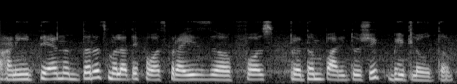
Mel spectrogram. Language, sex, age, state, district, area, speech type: Marathi, female, 18-30, Maharashtra, Solapur, urban, spontaneous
